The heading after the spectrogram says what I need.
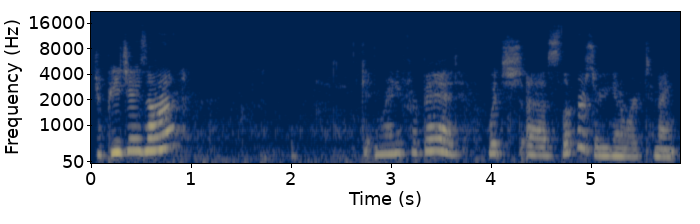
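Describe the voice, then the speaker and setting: A woman's voice: high voice, animated, moderate pace. An American woman in her thirties chatting casually as a mother filming a family vlog on a handheld phone at home.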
